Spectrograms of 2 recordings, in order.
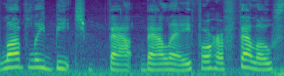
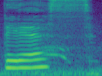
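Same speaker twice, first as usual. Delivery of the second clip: shaky voice; 4 semitones higher than usual. Acted. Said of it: "in a shaky voice".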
